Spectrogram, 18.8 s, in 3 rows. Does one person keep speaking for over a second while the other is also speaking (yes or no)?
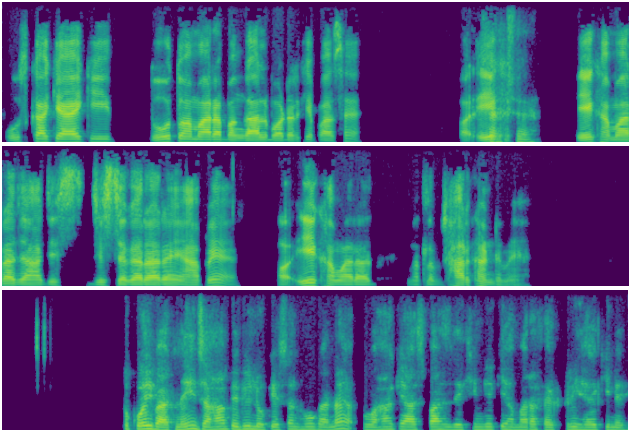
no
